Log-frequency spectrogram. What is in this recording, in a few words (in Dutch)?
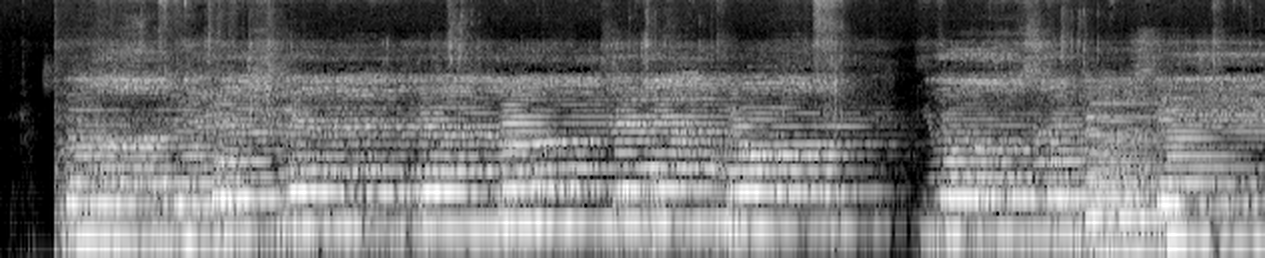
Bas; El Nacimiento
